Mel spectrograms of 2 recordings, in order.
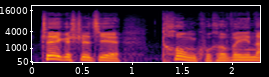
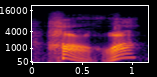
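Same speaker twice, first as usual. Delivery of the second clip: higher, chuckling crook; amused thief; 6 semitones higher than usual. A narrator's reading. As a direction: laugh him off, then dare him. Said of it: "小偷说。".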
